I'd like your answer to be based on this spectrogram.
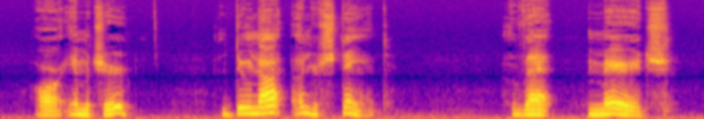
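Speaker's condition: Cerebral palsy; wheelchair user

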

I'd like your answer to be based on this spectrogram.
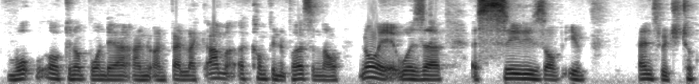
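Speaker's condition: Stammering; stammer since childhood, early NHS speech and language therapy in group with others who stammer, told could never speak fluently; not a fluent speaker, openly admits stammer; repeated sounds

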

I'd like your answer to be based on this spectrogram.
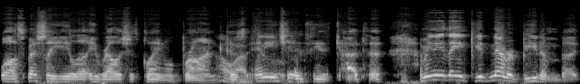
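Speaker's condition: No condition

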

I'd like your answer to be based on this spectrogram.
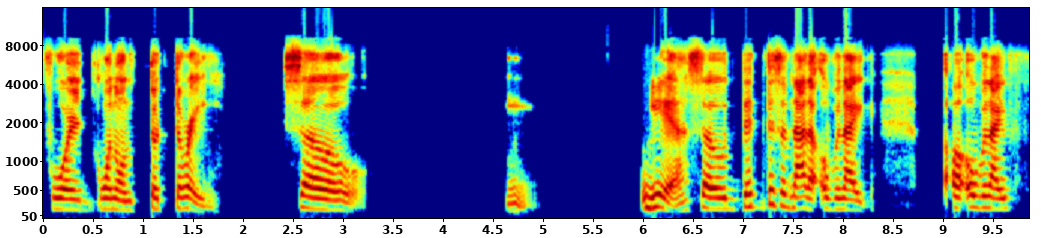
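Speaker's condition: Stuttering; repeated sounds

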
